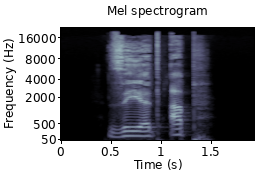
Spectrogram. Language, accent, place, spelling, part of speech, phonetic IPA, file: German, Germany, Berlin, sehet ab, verb, [ˌzeːət ˈap], De-sehet ab.ogg
- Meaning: second-person plural subjunctive I of absehen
